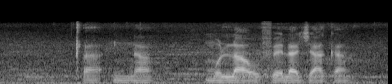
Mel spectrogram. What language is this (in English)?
Tswana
